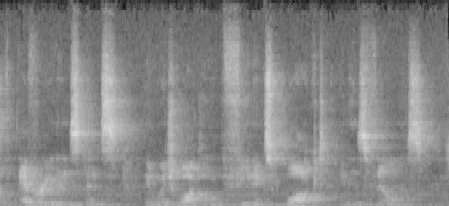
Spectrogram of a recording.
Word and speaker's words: Joaquin: the observation that the actor Joaquin Phoenix's first name also sounds like the word walking and so we just collected screenshots of every instance in which walking Phoenix walked in his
